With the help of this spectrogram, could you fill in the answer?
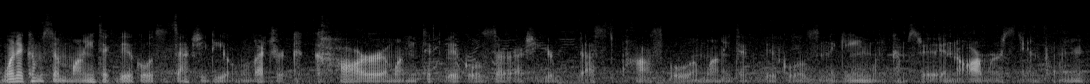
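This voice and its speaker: A man's voice: extremely low pitch, wildly swooping pitch, brisk, creaky, hardly any pauses, background noise. A man hosting a game livestream with casual, rambling, repetitive commentary.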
